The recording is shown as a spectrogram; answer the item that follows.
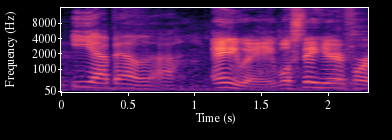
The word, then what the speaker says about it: Ilhabela: Hard to pronounce things in Portuguese because you've got to remember the H is a silent letter. It's not Ilhabela, it's Ilhabela. Ilhabela.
